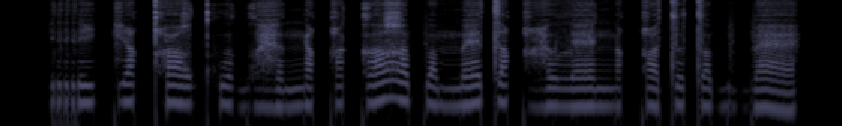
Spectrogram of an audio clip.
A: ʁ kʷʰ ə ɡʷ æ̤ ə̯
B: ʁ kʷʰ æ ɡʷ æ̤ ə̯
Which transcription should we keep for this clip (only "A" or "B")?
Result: B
